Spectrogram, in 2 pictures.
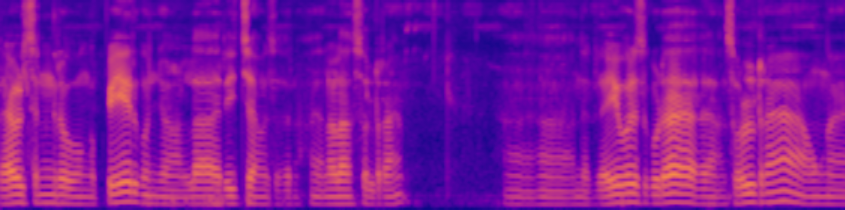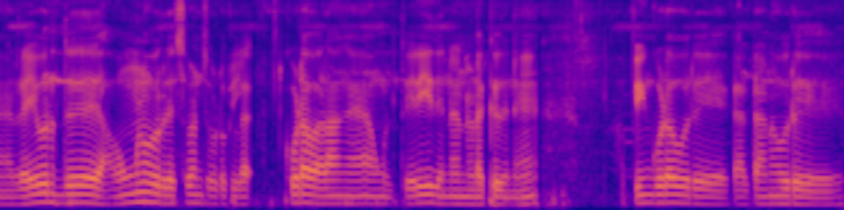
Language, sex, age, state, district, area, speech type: Tamil, male, 18-30, Tamil Nadu, Nagapattinam, rural, spontaneous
